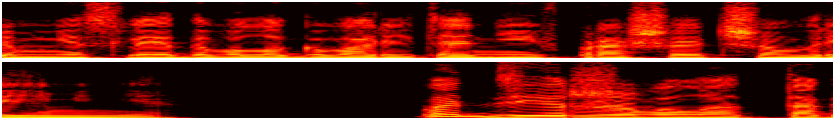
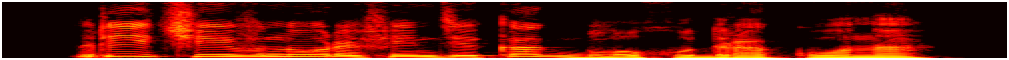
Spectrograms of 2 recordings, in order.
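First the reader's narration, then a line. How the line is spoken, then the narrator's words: Wry snort. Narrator (Russian): хмыкнул Бенедикт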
